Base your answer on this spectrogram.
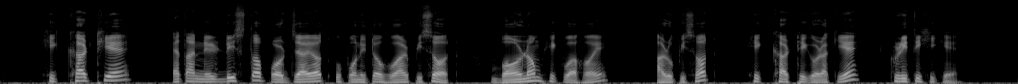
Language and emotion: Assamese, neutral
